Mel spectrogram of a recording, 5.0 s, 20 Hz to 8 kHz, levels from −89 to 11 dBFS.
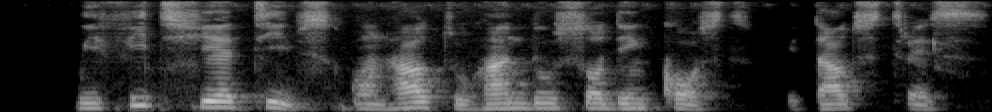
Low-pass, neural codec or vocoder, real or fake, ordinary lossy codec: none; none; real; none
